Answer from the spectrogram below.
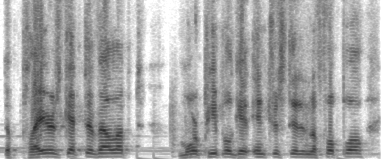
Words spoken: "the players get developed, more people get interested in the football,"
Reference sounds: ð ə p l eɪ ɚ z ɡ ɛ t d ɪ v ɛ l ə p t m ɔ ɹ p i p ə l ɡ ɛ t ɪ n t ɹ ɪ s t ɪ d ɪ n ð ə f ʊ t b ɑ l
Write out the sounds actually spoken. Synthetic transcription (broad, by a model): ð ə p l eɪ ɚ z ɡ ɛ t d ɪ v ɛ l ə p t m ɔ ɹ p i p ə l ɡ ɛ t ɪ n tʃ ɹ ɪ s t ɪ d ɪ n ð ə f ʊ t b ɑ l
